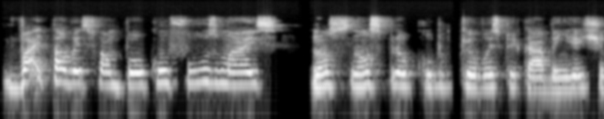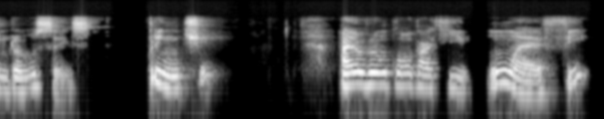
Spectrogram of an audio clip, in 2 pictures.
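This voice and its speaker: A high-pitched, warm male voice at a moderate pace belongs to a Brazilian man in his thirties with a Brazilian Portuguese accent. In a screen-recorded coding lesson, this programming instructor teaches step by step, checks in with students often and uses everyday examples.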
